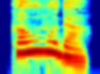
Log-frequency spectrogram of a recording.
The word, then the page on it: ಕೌಮುದ: Kannada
